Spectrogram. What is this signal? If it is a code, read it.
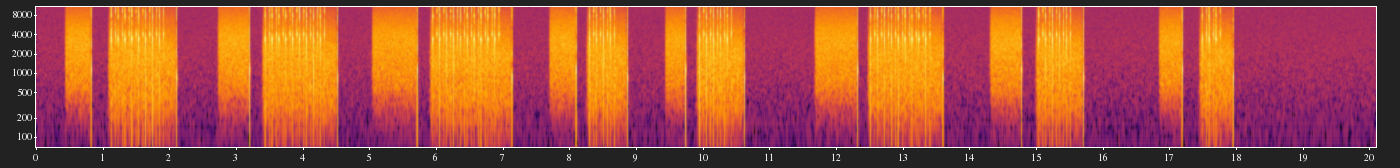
Pulse dialling, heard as a rotary dial, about 10 pulses a second. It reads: 8 9 0 4 5 9 5 3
